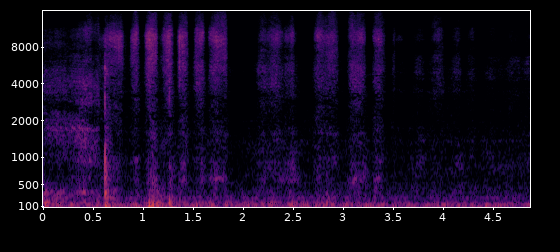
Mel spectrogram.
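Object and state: Patent leather boot being wiped with a cloth.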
